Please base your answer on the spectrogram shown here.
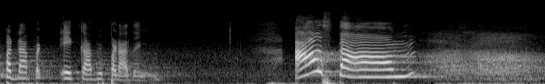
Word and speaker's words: आस्तां: आस्ताम आस्ताम आस्ताम। देखिए माँ के उच्चारण का ध्यान रखो। बहुत सारे लोगों को पता नहीं रहता है कि बिंदी में माँ का उच्चारण करना पड़ता है, तो फिर वो अपनी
